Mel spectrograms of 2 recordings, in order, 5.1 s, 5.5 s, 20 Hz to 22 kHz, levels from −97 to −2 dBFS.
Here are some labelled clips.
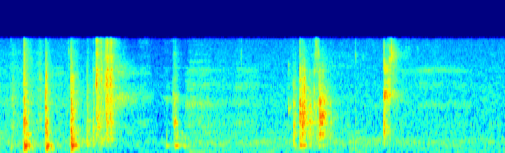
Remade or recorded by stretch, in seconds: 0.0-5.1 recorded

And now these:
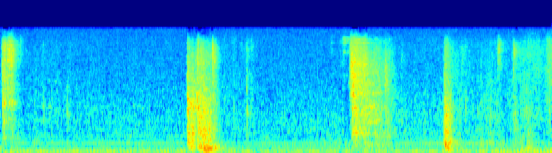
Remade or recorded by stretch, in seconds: 0.0-5.5 recorded

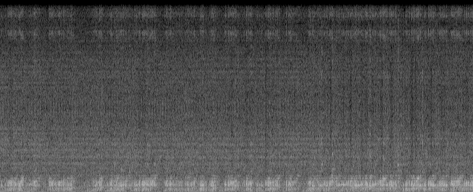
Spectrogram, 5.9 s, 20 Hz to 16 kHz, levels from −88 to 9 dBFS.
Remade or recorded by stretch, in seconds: 0.0-1.0 recorded; 1.0-2.5 remade; 2.5-3.8 recorded; 3.8-5.5 remade; 5.5-5.9 recorded

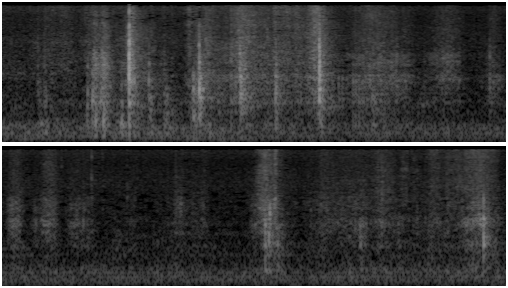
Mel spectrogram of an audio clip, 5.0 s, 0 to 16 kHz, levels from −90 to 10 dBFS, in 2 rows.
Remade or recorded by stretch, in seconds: 0.0-0.5 recorded; 0.5-1.2 remade; 1.2-1.7 recorded; 1.7-5.0 remade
